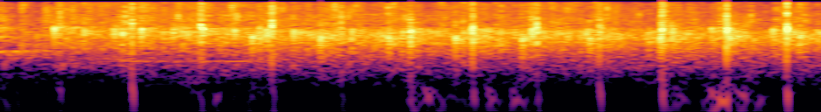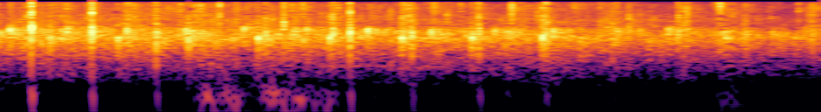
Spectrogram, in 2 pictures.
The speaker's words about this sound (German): Oh, und bevor ich jetzt in den Text einsteige, wir müssen noch einmal einen Applaus machen und dann geht's los.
